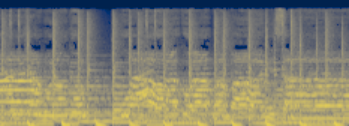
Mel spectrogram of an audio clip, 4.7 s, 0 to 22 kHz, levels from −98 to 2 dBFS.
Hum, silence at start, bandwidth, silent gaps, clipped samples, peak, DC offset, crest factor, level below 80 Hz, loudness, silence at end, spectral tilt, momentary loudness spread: none; 0 s; 16.5 kHz; none; under 0.1%; 0 dBFS; under 0.1%; 12 dB; -20 dBFS; -12 LUFS; 0 s; -5 dB/octave; 4 LU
